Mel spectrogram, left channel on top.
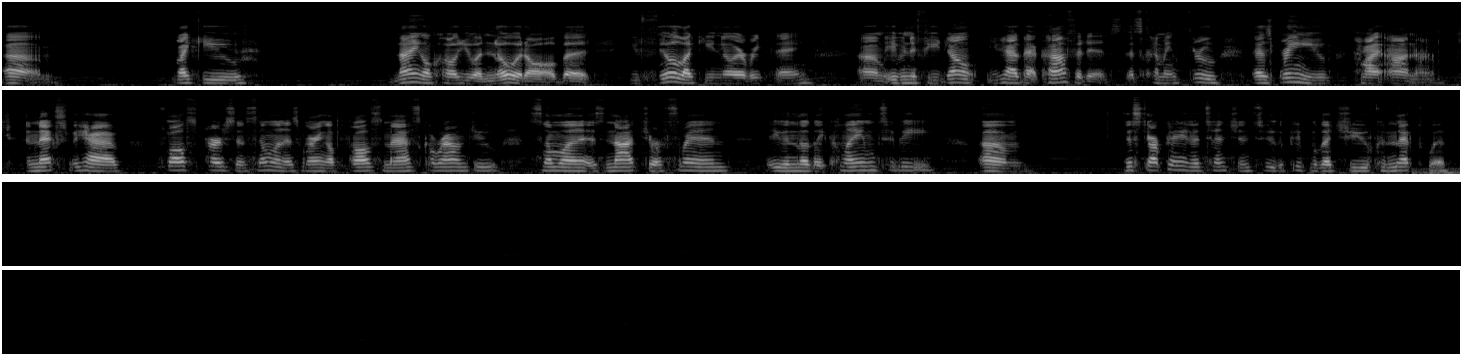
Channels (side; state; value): right; silent; 50 dB below the other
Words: Like you, I ain't gonna call you a know-it-all, but you feel like you know everything. Even if you don't, you have that confidence that's coming through that's bringing you high honor. And next we have false person. Someone is wearing a false mask around you. Someone is not your friend, even though they claim to be. Just start paying attention to the people that you connect with,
